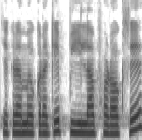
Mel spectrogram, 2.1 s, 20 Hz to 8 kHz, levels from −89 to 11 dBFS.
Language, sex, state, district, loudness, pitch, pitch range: Bhojpuri, female, Uttar Pradesh, Deoria, -15 LUFS, 190 Hz, 190-205 Hz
